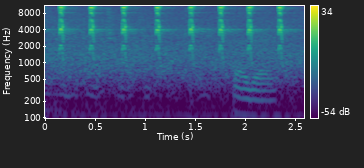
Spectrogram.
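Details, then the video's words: Pacific Northwest Douglas squirrel (Chickaree, Pine Squirrel) giving a steady series of eight short, piercing chips roughly every third of a second, with a brief low humming sound partway through. "Douglas' Squirrel"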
